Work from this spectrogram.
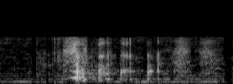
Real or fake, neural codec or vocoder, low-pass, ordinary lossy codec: fake; codec, 16 kHz, 4 kbps, X-Codec, HuBERT features, trained on balanced general audio; 3.6 kHz; none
